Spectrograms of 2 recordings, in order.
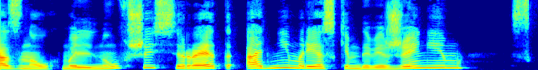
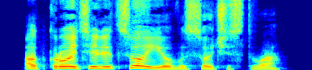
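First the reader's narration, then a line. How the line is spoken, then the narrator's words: Sharp command. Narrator (Russian): Константин резко приказал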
